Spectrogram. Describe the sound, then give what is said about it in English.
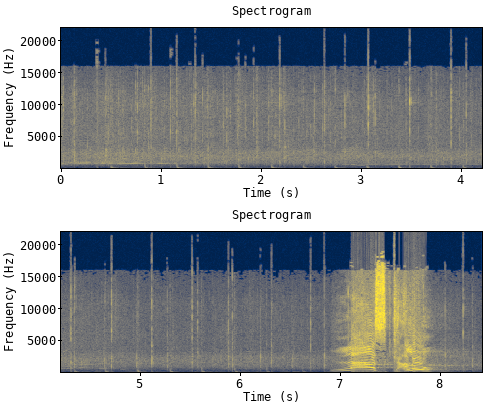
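An audience at a talk claps in a steady, rhythmic unison beat, about three claps per second, at the speaker's request before his last point, ending with a loud burst of cheering and shouting voices over the clapping. “Then clap your hands before I give you the last point.”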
